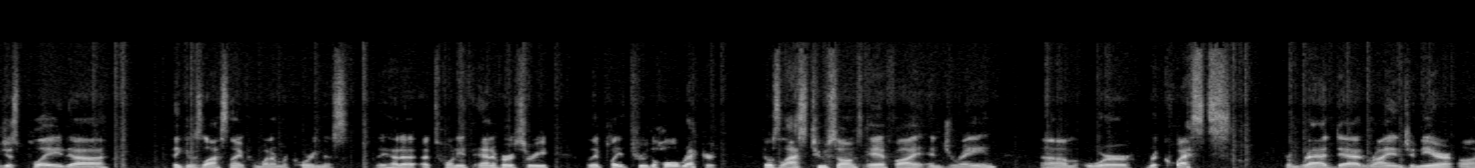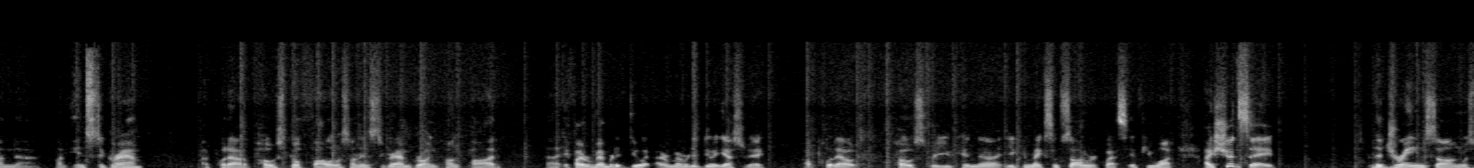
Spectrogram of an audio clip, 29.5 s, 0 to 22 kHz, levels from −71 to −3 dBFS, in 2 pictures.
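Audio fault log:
Throughout: noise suppressor artifacts. The room noise, about 18 dB under the speech, gets pulled down about 17 dB between phrases, so the leftover background pumps.
1.63–7.63 s, 8.61–9.44 s, 10.39–11.73 s, 14.56–15.85 s, 16.76–28.43 s: speech cut by the noise suppressor. The suppressor mistakes quiet speech for noise and ducks it, by about 9 dB up to about 17 dB. Soft bits right after "uh I" and "last two songs" sound swallowed. Each run loses anywhere from a brief moment up to about one and a half seconds of speech.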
